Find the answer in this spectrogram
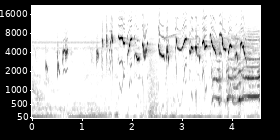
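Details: Dakun-type oriental white-eye in clear song: after a few scattered chirps, a fast run of high warbled, slurred notes builds up, ending over a lower buzzy harmonic call; faint low hum underneath.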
